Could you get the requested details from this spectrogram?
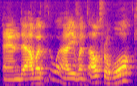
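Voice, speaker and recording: A man with a Swedish accent and a fairly high voice talks to the camera at a moderate pace, casually sharing a personal experience. He sounds hesitant, with lots of fillers, restarts and the odd soft laugh. The lo-fi recording has a roomy echo.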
